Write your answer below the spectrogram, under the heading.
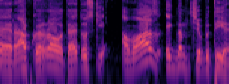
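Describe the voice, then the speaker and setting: This is an unremarkable speaking voice with ordinary pitch variation at a moderate pace. The sound is dry and close, with no echo. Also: man. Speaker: self-improvement youtuber. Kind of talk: tutorial.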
